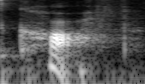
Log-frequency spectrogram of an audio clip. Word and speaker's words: cough: The next word is cough.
